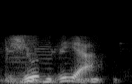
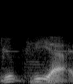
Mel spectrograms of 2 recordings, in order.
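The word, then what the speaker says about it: Jodi a: And I can't really, I don't know how to tell you to pronounce it, because the J-O sounds like Jew, and the D-I sounds like Z. So Judzi and then I, Judia.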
